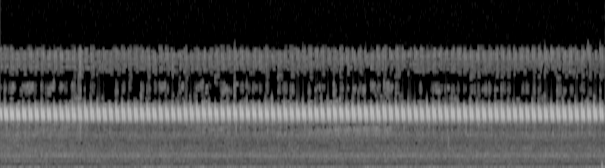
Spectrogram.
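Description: Insects trilling steadily outdoors, one high, even tone that does not let up, over a low rumble.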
